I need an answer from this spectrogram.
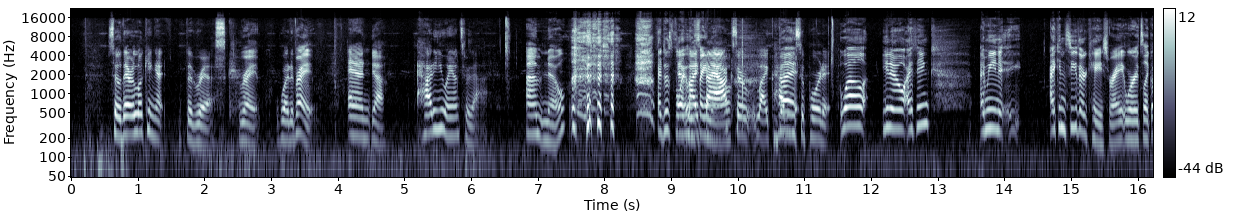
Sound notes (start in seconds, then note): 7.5 laughs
